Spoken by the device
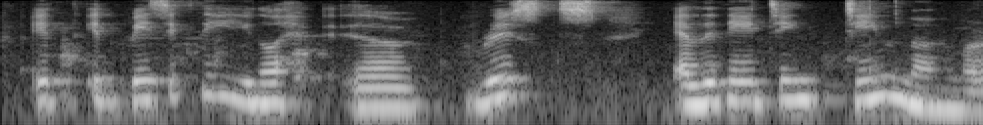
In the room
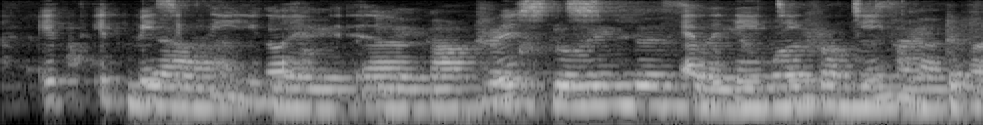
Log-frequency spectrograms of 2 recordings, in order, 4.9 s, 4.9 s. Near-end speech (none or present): present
